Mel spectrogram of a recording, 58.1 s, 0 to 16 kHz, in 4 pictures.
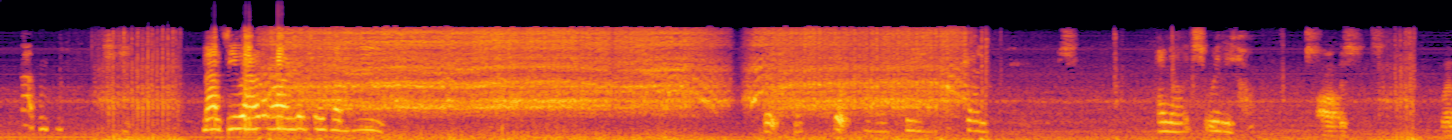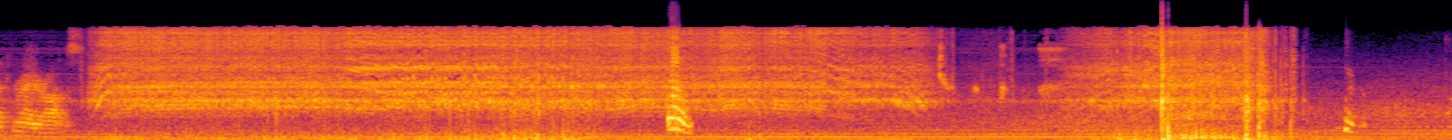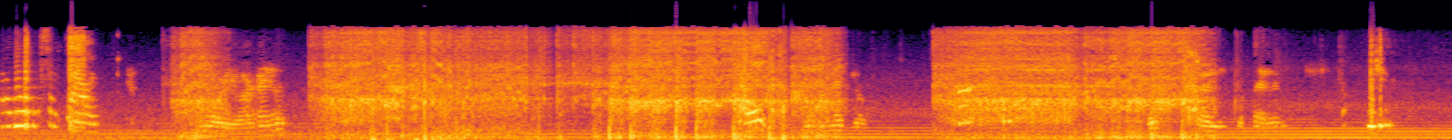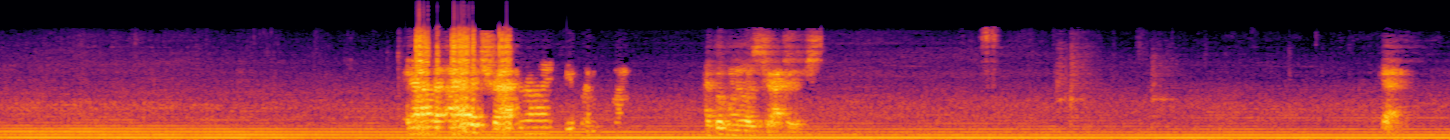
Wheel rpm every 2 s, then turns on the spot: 10, 120, 220, 140, 180, 10, 10, 40, 220, 210, 220, 160, 40, 130, 0, 40, 200, 200, 170, 150, 140, 0, 0, 0, 0, 0, 0, 0, 0.
none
